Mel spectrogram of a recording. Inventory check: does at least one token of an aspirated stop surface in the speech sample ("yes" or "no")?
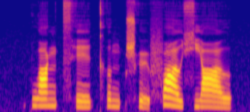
yes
